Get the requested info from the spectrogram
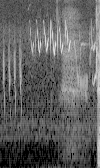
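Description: European greenfinch singing its melodic song: a fast trill of falling notes, then a slower, wavering warble, short phrases at different tempos.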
